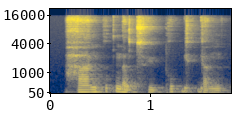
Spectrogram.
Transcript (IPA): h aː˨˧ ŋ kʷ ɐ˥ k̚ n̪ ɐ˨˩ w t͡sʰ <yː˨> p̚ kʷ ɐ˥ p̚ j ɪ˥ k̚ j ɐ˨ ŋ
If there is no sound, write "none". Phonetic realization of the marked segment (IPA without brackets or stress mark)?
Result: yː˨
